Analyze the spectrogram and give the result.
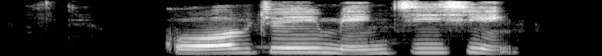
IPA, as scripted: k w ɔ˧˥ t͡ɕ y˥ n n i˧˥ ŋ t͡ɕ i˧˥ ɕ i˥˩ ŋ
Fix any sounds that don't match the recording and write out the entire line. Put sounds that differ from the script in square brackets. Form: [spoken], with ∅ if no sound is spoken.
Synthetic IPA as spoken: k w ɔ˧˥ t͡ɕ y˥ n [m] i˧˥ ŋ t͡ɕ [i˥] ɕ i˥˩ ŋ

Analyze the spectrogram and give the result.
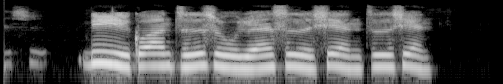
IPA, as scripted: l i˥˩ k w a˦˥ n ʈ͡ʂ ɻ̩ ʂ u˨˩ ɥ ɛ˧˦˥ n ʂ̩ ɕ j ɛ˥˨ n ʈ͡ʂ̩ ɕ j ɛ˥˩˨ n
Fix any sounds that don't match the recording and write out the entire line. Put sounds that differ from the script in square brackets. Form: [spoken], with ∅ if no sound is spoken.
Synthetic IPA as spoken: l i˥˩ k w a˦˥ n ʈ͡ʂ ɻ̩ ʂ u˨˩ ɥ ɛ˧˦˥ n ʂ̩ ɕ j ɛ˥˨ n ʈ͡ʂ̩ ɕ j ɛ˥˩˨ n

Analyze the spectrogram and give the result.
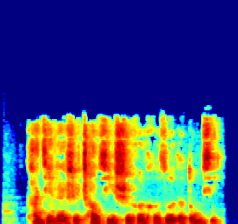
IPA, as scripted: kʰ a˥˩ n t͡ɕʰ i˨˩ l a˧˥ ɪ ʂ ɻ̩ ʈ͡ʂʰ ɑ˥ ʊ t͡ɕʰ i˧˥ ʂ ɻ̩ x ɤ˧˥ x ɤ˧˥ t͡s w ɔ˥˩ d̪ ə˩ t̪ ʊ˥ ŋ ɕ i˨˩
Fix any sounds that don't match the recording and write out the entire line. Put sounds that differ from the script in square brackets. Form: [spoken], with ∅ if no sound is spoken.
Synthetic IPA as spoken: kʰ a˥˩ n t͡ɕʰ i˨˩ l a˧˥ ɪ ʂ ɻ̩ ʈ͡ʂʰ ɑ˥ ʊ t͡ɕʰ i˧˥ ʂ ɻ̩ x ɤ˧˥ x ɤ˧˥ t͡s w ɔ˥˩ d̪ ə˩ t̪ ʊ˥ ŋ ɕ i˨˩

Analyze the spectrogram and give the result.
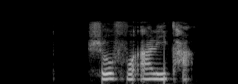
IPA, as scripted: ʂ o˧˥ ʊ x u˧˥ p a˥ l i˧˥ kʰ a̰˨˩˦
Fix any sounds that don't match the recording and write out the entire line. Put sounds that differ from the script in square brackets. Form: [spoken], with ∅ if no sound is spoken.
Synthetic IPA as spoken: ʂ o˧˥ ʊ [f] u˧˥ [ʔ] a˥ l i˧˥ kʰ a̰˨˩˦

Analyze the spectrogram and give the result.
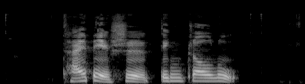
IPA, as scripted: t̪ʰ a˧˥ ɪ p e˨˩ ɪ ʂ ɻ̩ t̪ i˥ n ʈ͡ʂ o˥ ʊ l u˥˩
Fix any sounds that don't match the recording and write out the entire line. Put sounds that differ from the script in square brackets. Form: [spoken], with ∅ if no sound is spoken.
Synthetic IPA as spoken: t̪ʰ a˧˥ ɪ p e˨˩ ɪ ʂ ɻ̩ t̪ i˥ [ŋ] ʈ͡ʂ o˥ ʊ l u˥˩

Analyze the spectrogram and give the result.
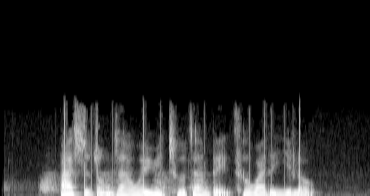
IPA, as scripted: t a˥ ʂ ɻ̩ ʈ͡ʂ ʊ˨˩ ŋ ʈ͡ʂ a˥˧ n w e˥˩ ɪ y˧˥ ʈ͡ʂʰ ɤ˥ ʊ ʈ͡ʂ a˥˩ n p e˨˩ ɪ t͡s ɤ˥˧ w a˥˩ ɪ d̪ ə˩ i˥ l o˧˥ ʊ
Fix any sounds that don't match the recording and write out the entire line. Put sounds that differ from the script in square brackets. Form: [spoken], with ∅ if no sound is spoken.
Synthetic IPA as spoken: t a˥ ʂ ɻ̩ ʈ͡ʂ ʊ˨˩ ŋ ʈ͡ʂ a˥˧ n w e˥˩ ɪ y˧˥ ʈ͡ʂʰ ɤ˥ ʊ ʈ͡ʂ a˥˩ n p e˨˩ ɪ [t͡sʰ] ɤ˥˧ w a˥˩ ɪ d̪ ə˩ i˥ l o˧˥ ʊ

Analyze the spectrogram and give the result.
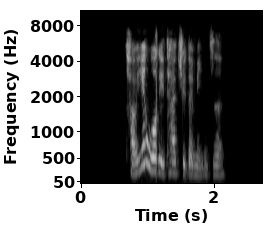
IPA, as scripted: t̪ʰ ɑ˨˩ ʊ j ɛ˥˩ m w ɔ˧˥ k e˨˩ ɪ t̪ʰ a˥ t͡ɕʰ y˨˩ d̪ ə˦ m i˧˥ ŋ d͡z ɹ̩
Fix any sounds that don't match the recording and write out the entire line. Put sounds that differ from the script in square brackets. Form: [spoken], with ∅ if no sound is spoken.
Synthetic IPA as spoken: t̪ʰ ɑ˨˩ ʊ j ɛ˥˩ [n] w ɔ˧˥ k e˨˩ ɪ t̪ʰ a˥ t͡ɕʰ y˨˩ d̪ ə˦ m i˧˥ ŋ d͡z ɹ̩

